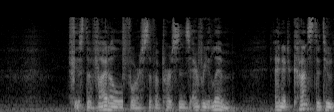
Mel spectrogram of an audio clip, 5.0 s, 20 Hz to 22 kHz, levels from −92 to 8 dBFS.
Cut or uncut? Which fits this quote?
cut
